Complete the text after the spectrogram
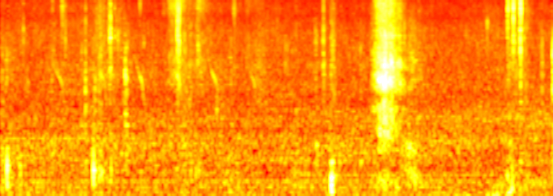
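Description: A wooden branch thuds as it is dropped onto a log.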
